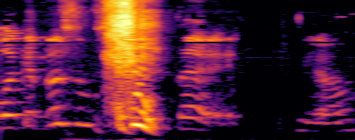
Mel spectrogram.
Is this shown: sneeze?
yes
